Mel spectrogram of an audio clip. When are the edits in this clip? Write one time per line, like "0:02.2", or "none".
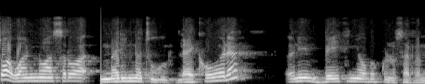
0:00.9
